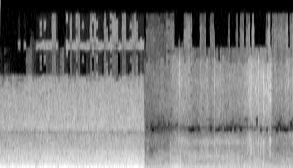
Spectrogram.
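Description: Honey bees buzz loudly and steadily at Langstroth double-deep hives, a dense droning hum close up that suddenly drops to a softer, more distant buzz halfway through, with no speech.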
